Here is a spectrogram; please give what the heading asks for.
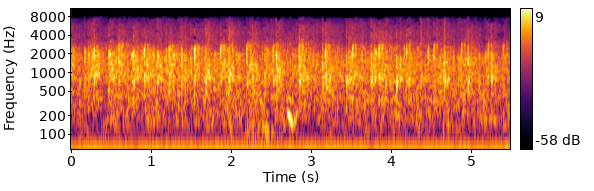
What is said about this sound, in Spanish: Bueno, después lo podremos aplaudir.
